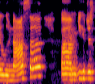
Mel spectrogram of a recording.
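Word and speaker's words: Lughnasadh: English so you know it's not a tongue twister like luag nassad see you say that better than me it's like it's an awesome something yeah people say lunasa um you could just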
